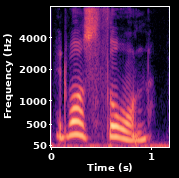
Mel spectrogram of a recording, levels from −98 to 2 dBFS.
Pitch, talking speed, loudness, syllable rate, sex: 210 Hz, 150 wpm, -16 LUFS, 3.1 syllables/s, female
